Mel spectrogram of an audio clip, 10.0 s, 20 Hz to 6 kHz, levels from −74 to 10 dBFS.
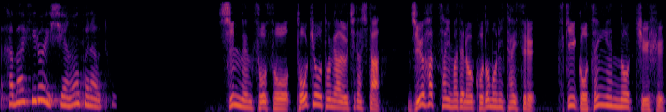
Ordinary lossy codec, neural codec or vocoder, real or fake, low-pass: none; none; real; 5.4 kHz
